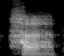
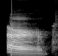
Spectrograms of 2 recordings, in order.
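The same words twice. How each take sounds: First: The word begins with a breathy H sound. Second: The word begins directly with the vowel sound. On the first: "we aspirate the H in English. We say herb" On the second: "In the U S, they say herb, which is completely wrong in my opinion"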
